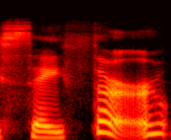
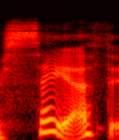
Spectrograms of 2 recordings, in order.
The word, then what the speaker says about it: seiðr: Satyr, pronounced roughly say-thur or saith in Old Norse, is a bit hard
